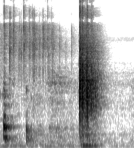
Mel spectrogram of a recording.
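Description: Four small six-sided dice shaken in the hand with light clicks, then thrown into a wooden dice tray: one short, loud clatter about a second in.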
